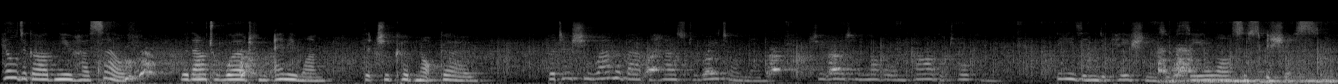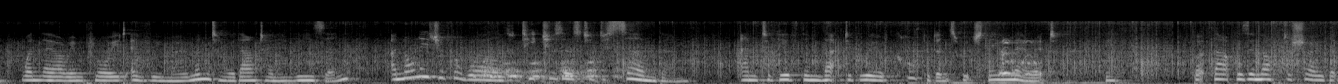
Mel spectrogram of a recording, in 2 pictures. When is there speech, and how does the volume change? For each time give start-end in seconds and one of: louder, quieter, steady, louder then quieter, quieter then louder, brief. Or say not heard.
0.0-26.7 quieter then louder.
